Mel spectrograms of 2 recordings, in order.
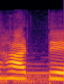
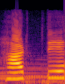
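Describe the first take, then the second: No difference in how they are said.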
